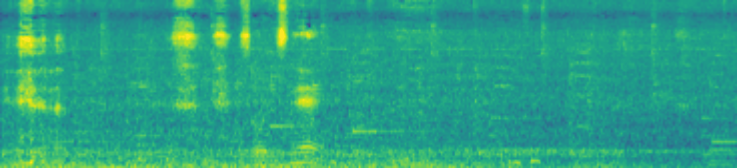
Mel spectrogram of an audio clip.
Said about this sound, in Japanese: あちょうど電車が通過してますね、ね阪急電車の阪急電車が皆様これが阪急電車の音でございます いい音ですね いい音ですね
